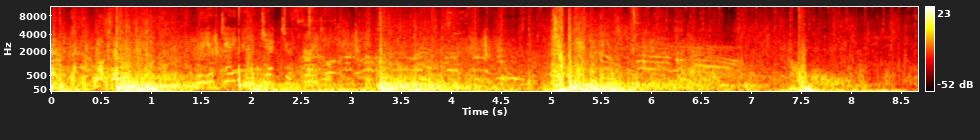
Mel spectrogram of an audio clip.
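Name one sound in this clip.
Explosions boom nearby with deep rumbling.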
